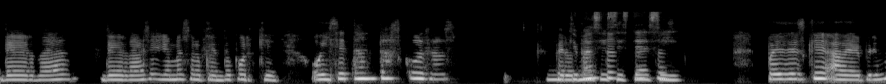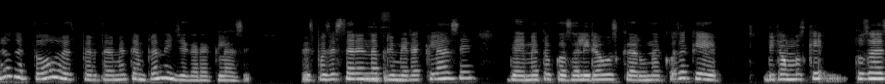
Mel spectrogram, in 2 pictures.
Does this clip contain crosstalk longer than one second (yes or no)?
yes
